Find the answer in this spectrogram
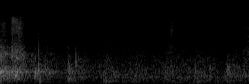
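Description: Faint footsteps on a hard floor: a few light, irregular taps.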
